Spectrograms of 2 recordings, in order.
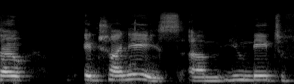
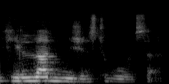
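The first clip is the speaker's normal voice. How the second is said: long word; 2 semitones lower, slower than usual. Shown as a demonstration. Coach showing word choice to describers, "lunges" drawn out. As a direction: draw out "lunges" slowly. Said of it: "a long word".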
